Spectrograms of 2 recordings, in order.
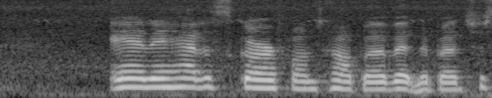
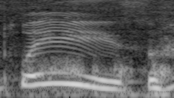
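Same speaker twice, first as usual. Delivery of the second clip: higher-pitched imploring please; retold plea, pitched up; pleading; 6 semitones higher than usual. Buyer begs eager helper to leave the mirrors, pleading.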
